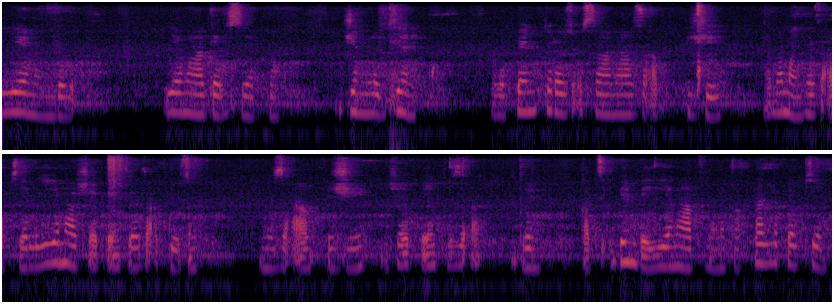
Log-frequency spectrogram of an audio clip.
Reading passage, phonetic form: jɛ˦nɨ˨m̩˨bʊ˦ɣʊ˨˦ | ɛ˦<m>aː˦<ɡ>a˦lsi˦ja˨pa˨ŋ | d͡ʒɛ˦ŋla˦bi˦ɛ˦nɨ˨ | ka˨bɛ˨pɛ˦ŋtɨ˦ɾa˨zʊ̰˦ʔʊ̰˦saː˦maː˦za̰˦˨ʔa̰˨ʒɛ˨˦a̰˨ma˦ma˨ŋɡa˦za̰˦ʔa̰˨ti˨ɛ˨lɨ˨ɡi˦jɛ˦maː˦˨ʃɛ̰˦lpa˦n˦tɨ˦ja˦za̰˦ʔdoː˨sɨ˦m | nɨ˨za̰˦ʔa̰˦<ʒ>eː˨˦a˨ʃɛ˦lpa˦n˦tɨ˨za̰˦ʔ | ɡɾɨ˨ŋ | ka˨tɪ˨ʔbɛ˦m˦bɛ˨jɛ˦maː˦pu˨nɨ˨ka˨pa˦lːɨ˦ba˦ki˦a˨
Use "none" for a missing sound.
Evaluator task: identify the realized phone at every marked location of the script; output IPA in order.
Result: m, ɡ, ʒ

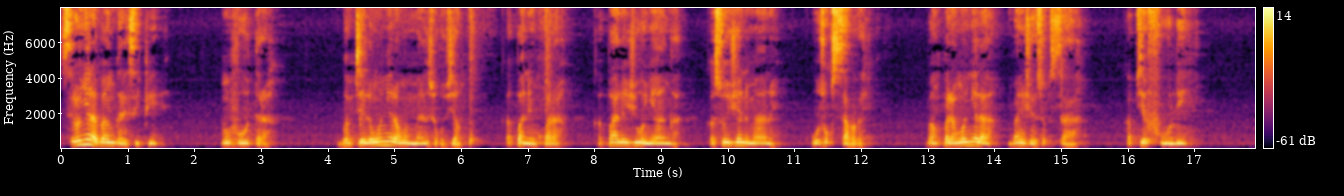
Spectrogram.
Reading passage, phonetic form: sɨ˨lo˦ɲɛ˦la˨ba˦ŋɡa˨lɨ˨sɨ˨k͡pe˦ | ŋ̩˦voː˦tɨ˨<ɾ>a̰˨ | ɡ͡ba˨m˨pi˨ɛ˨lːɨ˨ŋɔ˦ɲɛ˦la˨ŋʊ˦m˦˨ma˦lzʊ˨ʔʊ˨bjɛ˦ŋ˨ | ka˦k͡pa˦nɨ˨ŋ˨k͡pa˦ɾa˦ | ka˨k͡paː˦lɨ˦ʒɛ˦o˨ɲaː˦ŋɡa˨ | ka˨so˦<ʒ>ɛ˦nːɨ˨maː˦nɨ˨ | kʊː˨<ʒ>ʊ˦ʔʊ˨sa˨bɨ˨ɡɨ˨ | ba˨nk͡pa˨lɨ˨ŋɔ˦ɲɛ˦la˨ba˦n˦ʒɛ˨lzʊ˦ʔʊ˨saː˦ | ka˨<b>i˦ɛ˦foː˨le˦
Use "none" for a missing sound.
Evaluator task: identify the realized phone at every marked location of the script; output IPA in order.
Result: ɾ, ʒ, z, p

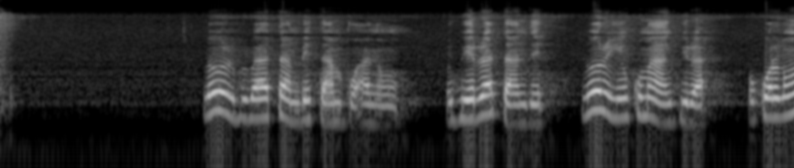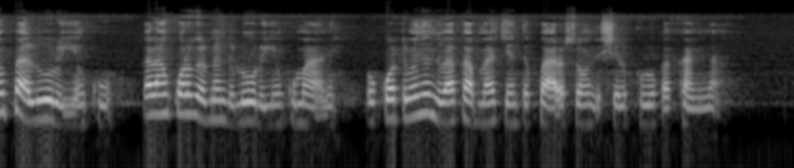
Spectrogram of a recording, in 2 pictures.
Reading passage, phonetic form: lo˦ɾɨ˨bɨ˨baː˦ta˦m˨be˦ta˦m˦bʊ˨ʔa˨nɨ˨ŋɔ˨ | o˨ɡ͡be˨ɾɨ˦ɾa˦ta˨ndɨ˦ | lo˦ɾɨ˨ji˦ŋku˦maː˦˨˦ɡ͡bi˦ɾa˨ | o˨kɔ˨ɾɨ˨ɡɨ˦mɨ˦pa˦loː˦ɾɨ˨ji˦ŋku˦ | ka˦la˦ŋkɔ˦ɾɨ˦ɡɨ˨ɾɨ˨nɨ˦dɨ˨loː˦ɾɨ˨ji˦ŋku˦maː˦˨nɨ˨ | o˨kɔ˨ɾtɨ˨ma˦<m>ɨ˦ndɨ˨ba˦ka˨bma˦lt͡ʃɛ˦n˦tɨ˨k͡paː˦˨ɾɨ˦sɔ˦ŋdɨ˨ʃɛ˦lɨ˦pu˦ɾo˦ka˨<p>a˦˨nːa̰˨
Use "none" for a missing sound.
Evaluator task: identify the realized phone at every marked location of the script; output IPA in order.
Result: n, k

